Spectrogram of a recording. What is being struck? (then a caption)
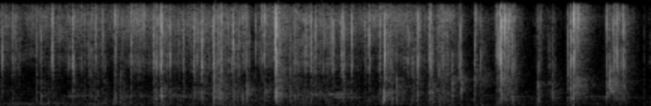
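Plastic chocolate bar wrapper. Fingers crinkle the shiny yellow plastic wrapper of a full, sealed Garoto chocolate bar, then a flat hand presses down on the wrapper. The result is a dense, bright, crackling rustle with almost no low end, and it swells into a few louder crinkling bursts toward the end.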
